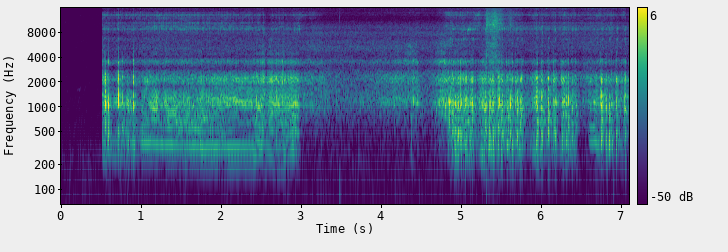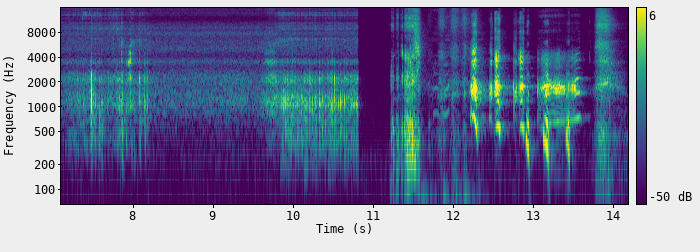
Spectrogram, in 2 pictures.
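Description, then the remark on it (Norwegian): Recorded snoring plays back in choppy, stuttering bursts that keep halting and restarting rather than flowing as steady breaths, ending in a few sharper, louder bursts near the close. “For jeg hakker når jeg snorker. Du hakker? Det er ikke en solid remse med snork, det er en sånn hakkesnork.”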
